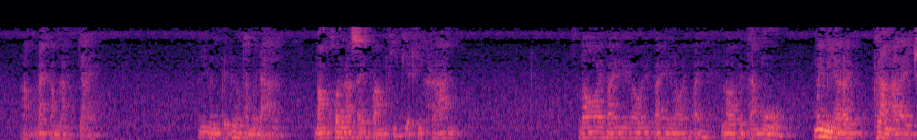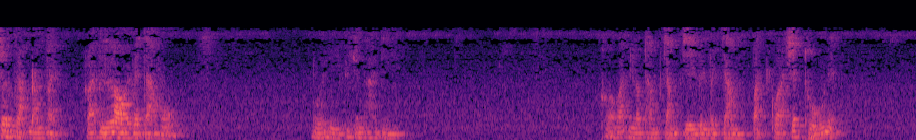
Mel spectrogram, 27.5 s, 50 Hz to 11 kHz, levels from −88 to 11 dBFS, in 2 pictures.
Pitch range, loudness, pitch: 105-115 Hz, -27 LUFS, 110 Hz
